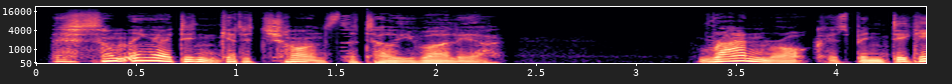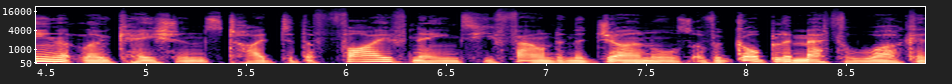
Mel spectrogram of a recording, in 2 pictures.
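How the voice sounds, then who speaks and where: A young man acting as an earnest, determined student wizard in a video game, speaking in an articulate, formal and measured way. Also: fairly low pitch, dry recording, clean studio sound. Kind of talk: scripted game dialogue.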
